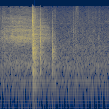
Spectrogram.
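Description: Leaves rustling, then two sharp snips, the first about two-thirds of a second in and the second a moment later: scissors cutting through a watermelon peperomia leaf stem.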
